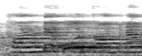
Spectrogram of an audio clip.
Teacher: ठंड और कांपना दोनों शब्द में अनुस्वार का प्रयोग हुआ है जिसका उच्चारण हम नाक से करते हैं, बिंदु के रूप में जो हमें दिखाई दे रहा है उसको बोलते हैं अनुस्वार।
